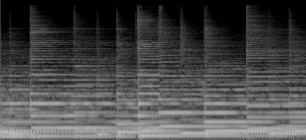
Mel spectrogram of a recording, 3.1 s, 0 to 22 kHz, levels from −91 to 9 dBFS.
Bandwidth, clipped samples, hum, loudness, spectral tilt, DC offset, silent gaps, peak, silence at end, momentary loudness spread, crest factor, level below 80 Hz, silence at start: 15 kHz; under 0.1%; none; -22 LUFS; -7.5 dB/octave; under 0.1%; none; -8 dBFS; 0 s; 3 LU; 14 dB; -60 dBFS; 0 s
